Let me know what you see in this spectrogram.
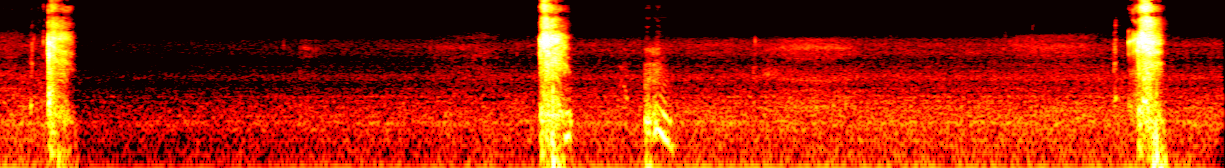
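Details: Powerful, wet sneezes, three forceful explosive bursts, the second followed by a short gasp or sniff; throat clearing and nose blows also feature in the recording.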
